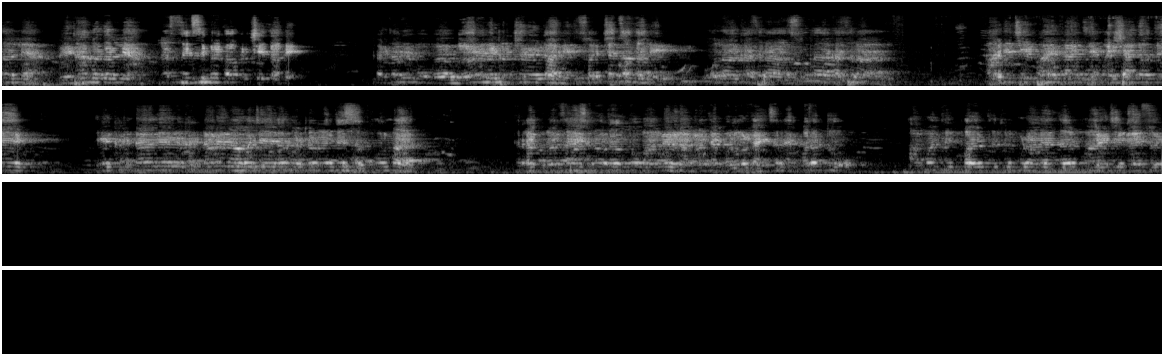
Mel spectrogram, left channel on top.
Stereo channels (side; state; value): right; silent; digital silence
